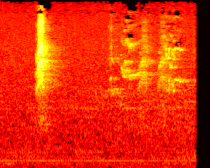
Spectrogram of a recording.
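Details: One loud, harsh rainbow lorikeet shriek early on, followed by softer scratchy squawks, with a low continuous hum in the background.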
